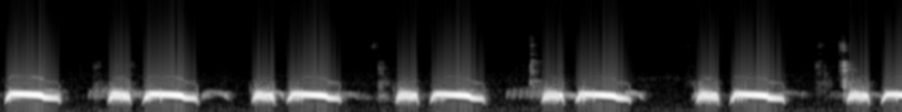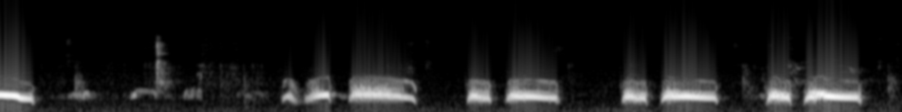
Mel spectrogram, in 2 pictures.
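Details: Spotted dove used as a decoy, cooing in a practiced style to stir wild doves into calling back. A steady run of paired, soft hooting coos roughly once a second, with a brief hesitation midway before the series resumes.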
